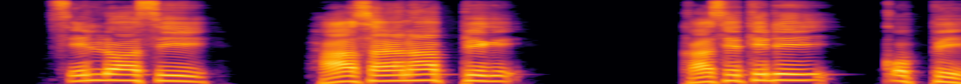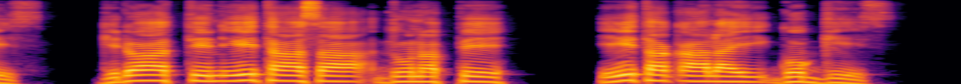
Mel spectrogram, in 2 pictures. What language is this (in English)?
Gamo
